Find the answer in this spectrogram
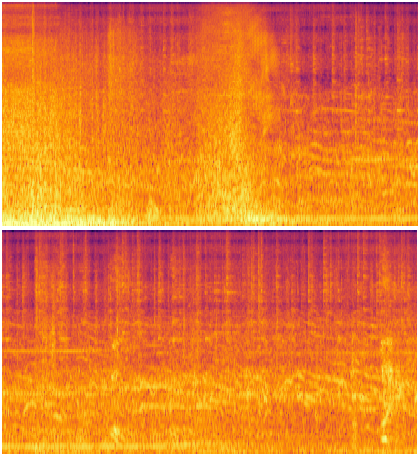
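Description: Film battle-scene soundtrack: a loud deep boom at the start and a whoosh about four to five seconds in, over a low music drone that fades out about twelve seconds in, with shouting voices under it.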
